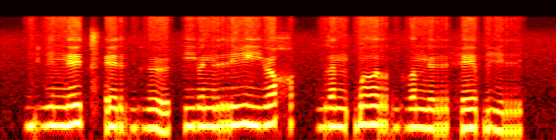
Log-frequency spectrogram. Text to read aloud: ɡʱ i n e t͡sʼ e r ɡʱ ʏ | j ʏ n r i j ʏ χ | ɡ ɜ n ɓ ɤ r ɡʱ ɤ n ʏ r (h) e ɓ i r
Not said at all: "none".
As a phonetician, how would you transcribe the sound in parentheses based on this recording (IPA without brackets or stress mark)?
h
